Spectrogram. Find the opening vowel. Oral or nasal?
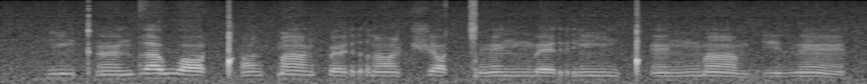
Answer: nasal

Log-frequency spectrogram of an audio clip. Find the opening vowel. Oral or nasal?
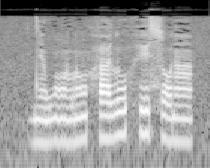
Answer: nasal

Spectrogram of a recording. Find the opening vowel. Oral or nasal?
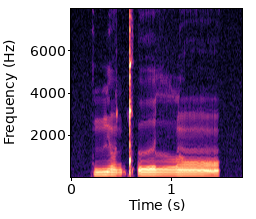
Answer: nasal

